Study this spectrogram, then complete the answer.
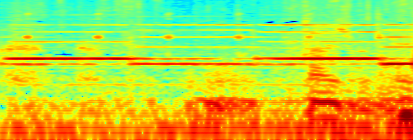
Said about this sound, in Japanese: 救急車が通るな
